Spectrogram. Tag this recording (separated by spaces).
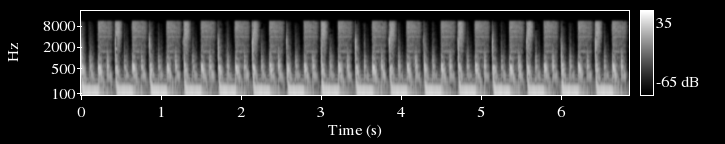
bass bassline beat club dance drum electro electronic hard house kick kickdrum loop psy psytrance rave techno trance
